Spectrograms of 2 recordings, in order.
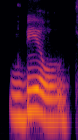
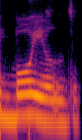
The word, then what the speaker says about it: build: first word uh-huh built build build okay please don't say boiled because boil it's when you boil oil water I say build okay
